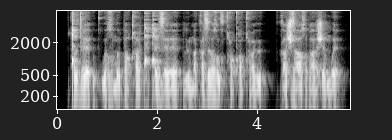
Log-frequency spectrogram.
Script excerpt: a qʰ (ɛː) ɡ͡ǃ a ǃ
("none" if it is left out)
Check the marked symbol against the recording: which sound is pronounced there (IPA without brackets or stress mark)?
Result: ɛː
